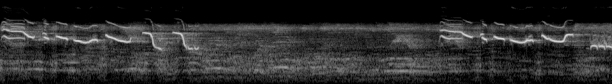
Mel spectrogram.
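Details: Sweet, fluid whistled phrases from an oriental magpie-robin, rising and falling notes strung quickly together, a quiet gap, then another rapid run of bright whistles.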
